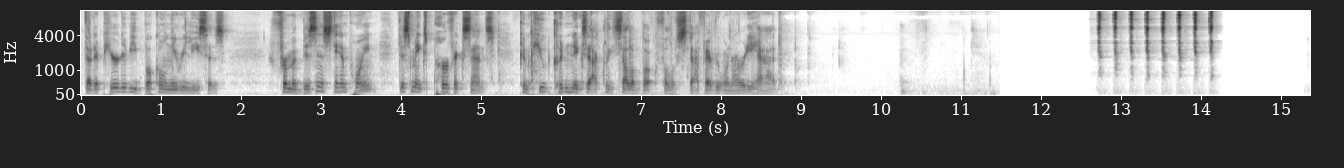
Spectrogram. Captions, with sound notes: that appear to be book-only releases. From a business standpoint, this makes perfect sense. COMPUTE! couldn’t exactly sell a book full of stuff everyone already had. [sound of a ticking clock]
